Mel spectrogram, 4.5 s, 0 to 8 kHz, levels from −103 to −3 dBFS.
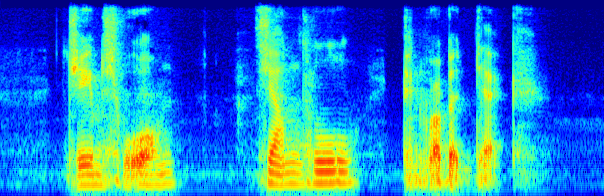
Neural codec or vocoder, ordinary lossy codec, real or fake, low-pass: autoencoder, 22.05 kHz, a latent of 192 numbers a frame, VITS, trained on one speaker; Opus, 64 kbps; fake; 7.2 kHz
